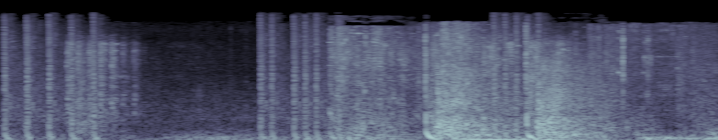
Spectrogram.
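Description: Rapid automatic gunfire in the video game Fortnite, with sharp bursts of shots early on, then sustained loud volleys that grow heavier toward the end.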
